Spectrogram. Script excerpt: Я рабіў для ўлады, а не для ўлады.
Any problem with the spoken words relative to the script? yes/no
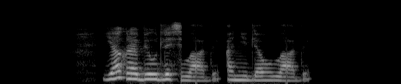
no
